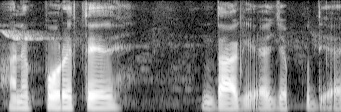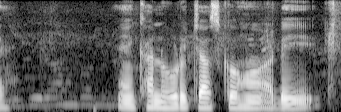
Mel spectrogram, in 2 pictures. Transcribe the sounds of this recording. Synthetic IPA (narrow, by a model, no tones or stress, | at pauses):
hanɛpɔɾɛt̪ɛ | d̪aɡɛ̰ʔad͡ʒapːud̪iʔa̰ɛ | ɛɲkʰanɦuɽut͡ʃaskɔɦɔ̃ʔə̰ɖi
